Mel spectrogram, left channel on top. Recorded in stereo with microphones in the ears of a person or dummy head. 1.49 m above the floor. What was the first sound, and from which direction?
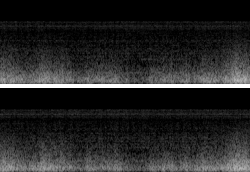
Only background noise.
